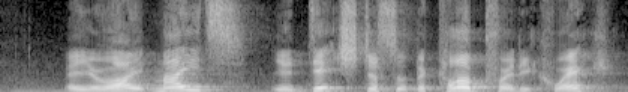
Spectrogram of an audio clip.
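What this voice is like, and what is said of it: Terrible put-on Australian accent. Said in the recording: “I apologise for the terrible Australian accent.”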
